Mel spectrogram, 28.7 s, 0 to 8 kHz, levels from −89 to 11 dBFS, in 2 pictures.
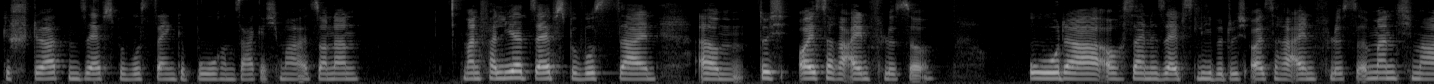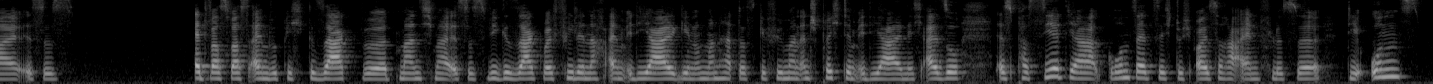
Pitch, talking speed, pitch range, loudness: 200 Hz, 130 wpm, 195-210 Hz, -35 LUFS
